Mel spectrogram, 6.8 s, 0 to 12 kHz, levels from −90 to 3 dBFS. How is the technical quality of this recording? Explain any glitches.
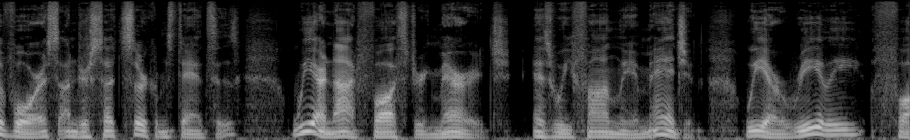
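Nothing stood out as a technical problem on listening to this speech recording.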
